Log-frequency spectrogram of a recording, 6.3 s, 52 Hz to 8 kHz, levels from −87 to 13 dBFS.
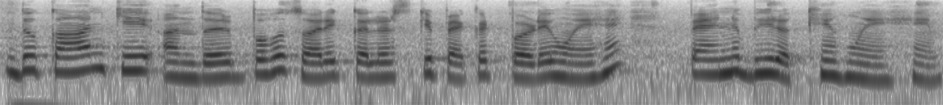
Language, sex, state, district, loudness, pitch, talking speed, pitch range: Hindi, female, Punjab, Pathankot, -14 LUFS, 215 Hz, 150 wpm, 200-255 Hz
